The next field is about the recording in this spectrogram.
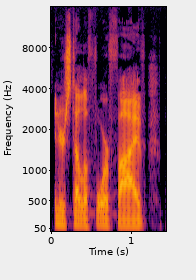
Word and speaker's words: Interstella 5555: So Inter and then Stella, like the name, not Interstellar. Drop the R. It's cleaner. And then four number fives, 5555. It's pronounced Interstella 4-5, but stylized Interstella 5555.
